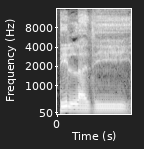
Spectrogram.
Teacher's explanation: Billadzi itu satu harakat. Berhubung ada ya matinya di sini maka dipanjangkan dua harakat. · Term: mad thobi'i, matobi'i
